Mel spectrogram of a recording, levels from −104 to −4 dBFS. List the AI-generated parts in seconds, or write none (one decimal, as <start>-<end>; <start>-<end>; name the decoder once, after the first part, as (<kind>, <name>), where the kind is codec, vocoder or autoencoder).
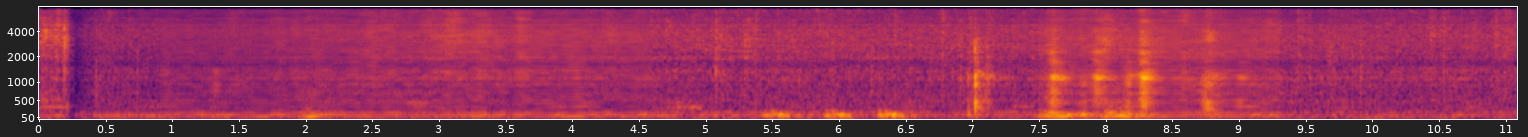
0.9-4.6 (vocoder, Vocos); 7.5-9.3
